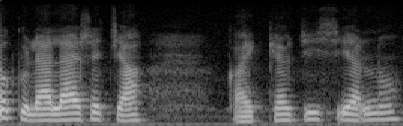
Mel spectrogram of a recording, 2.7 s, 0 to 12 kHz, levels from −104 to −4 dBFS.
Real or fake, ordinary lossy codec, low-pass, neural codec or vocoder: real; none; 10.8 kHz; none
